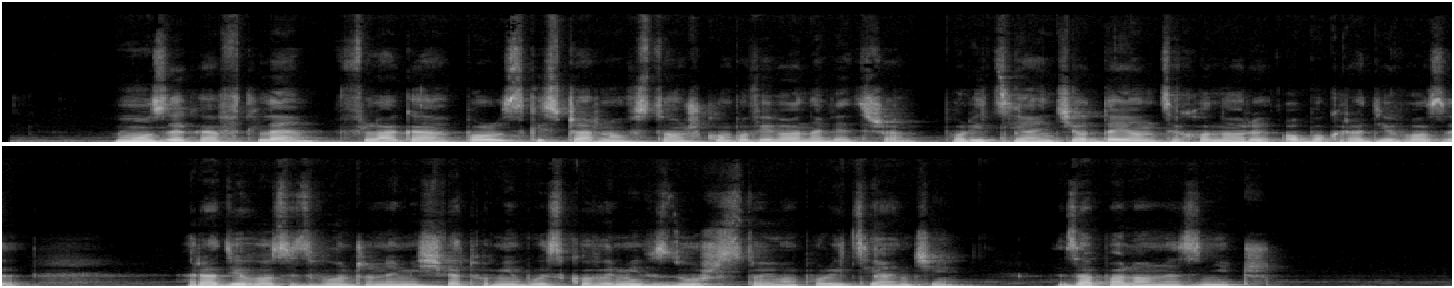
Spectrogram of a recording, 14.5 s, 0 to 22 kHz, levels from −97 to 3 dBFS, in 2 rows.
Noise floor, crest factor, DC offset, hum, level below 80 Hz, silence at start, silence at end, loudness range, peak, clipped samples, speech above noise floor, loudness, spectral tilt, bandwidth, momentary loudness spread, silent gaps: -66 dBFS; 18 dB; under 0.1%; none; -50 dBFS; 0.55 s; 0.95 s; 3 LU; -10 dBFS; under 0.1%; 40 dB; -28 LUFS; -6 dB/octave; 15.5 kHz; 7 LU; none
